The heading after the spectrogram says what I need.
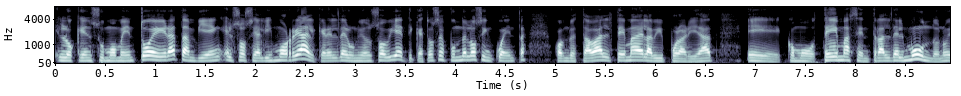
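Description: A male radio co-host with a smooth, resonant voice that sits slightly high for a man. He reads listener messages and talks politics with rising emphasis. The studio sound is close and dry. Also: a little mellow, no room sound. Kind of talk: casual radio talk and political commentary.

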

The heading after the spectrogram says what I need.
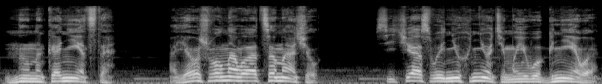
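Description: Man reading as a desperate male survivor, frantic, shouting, mid-pitched voice, faint music behind. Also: big pitch swings, a little slow. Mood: bravado. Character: Vasnetsov, a desperate man, male stalker losing his mind.

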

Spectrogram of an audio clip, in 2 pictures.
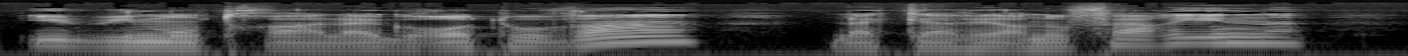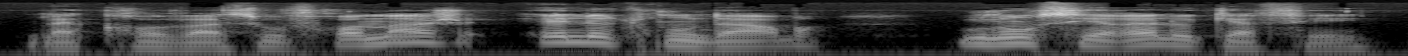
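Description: Man, audiobook narration, low voice, animated pitch, dry close sound. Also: normal speed, no room sound. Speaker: audiobook reader. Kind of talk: expressive literary narration.

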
